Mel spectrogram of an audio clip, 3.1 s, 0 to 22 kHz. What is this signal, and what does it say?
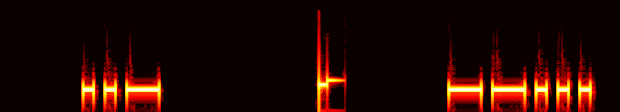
Morse code, heard as a keyed tone, about 22 wpm, 700 Hz. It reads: U 7
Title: Single Letter-Number Alt - Rapid-Fire 22wpm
